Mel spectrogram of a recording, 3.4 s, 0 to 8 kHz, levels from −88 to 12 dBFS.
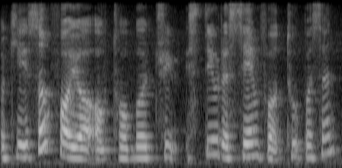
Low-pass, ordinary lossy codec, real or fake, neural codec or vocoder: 7.2 kHz; none; real; none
